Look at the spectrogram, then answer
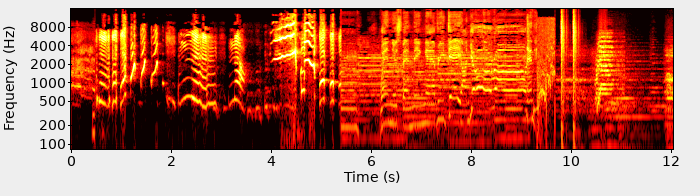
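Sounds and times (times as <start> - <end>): high-pitched squealing laughter: 3.5 - 5.4
music: 5.4 - 12.0.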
